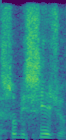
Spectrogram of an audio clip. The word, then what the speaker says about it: subsídio: conversar sobre subsídio né a pronúncia é subsídio são de S não dizer mas pronunciando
